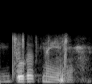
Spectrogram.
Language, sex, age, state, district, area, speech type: Marathi, male, 18-30, Maharashtra, Amravati, urban, conversation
